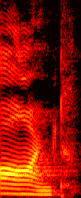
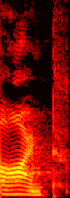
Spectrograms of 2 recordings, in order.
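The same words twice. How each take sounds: Both takes have the same delivery.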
